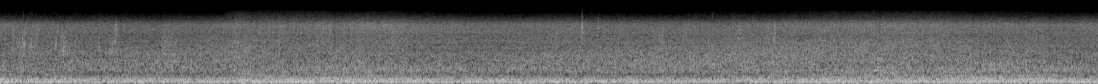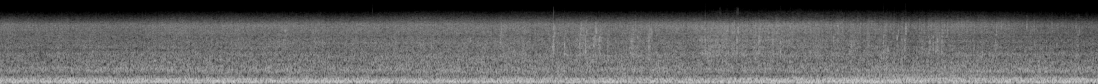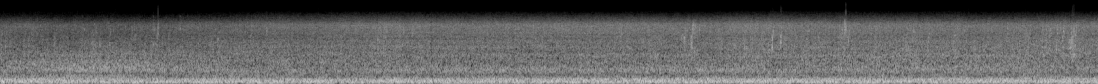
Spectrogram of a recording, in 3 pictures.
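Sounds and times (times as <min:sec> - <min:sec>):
surf breaking on shore: 0:00.0 - 0:32.9
wind on microphone: 0:00.0 - 0:32.9.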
